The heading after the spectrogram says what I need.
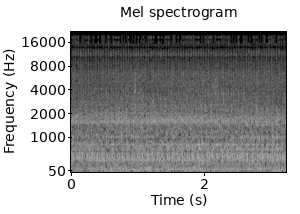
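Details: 2002 Hyundai Accent, 137,608 miles, at idle: steady idle with a quick, rough tapping running under it, even and unchanging; knock/tapping at idle, cause unclear, coolant smell also noticed.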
